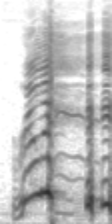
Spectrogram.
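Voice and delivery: squeaky-high, loud disbelief; incredulous. Retold or imitated. Viewer reacting to "we're both in it now", incredulous. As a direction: shoot the voice way up in mock astonishment.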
